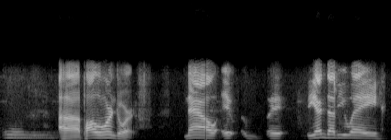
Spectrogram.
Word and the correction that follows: Orndorff: You said it wrong. It's Orn. Say it like Jesse the Body was at Orndorff.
